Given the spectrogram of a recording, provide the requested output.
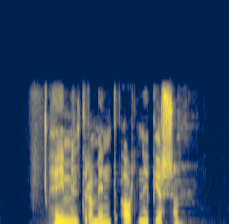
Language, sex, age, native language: Icelandic, male, 40-49, Icelandic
